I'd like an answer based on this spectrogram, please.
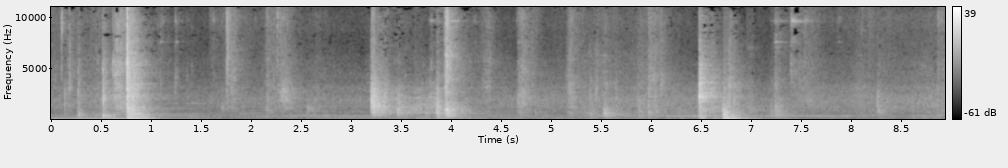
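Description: Knocks and thumps of a wooden interior closet door being handled, the loudest about a second in and again near seven seconds, over steady background music.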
